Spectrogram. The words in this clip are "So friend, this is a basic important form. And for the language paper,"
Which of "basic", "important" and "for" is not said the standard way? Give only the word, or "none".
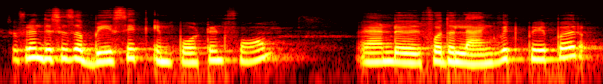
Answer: none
